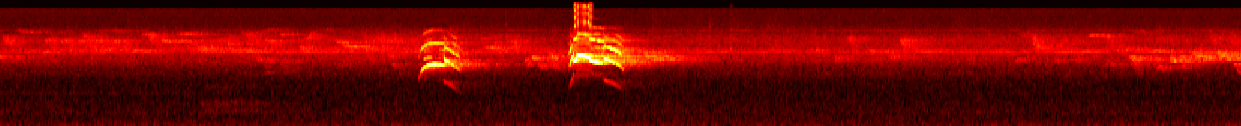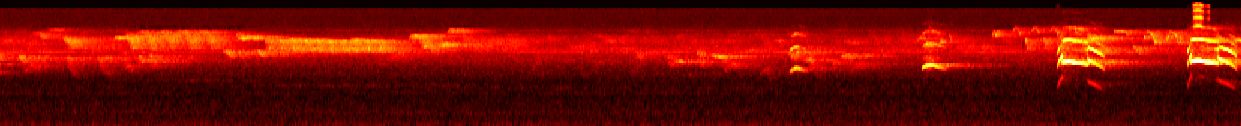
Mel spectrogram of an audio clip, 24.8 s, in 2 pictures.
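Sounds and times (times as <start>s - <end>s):
Eurasian goshawk calling: 4.2s - 4.6s, 5.7s - 6.4s, 23.0s - 23.6s, 24.3s - 24.8s.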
